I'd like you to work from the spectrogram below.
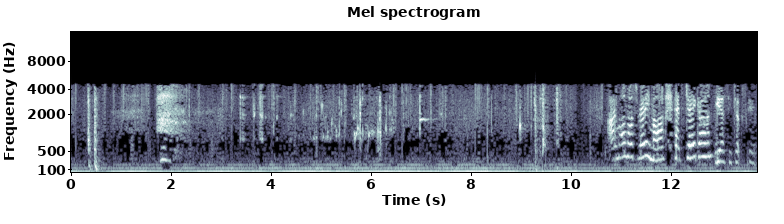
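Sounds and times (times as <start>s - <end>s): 
light clicks and crackles: 0.0s - 10.8s
steady low hum: 0.0s - 13.7s
orange juice pouring into a glass: 3.6s - 7.6s
speech: 11.3s - 13.7s.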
